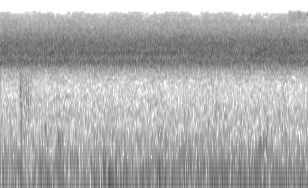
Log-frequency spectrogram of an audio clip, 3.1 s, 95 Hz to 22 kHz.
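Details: Cicadas in a summer forest on a park trail during a July 2024 rainy-season heatwave, producing a continuous, even, high-pitched buzzing drone with no pauses.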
